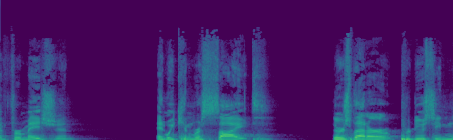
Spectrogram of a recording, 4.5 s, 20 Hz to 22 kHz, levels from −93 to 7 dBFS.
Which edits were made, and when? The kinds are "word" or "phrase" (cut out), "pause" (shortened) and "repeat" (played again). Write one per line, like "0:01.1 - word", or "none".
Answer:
0:01.6 - word
0:03.5 - word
